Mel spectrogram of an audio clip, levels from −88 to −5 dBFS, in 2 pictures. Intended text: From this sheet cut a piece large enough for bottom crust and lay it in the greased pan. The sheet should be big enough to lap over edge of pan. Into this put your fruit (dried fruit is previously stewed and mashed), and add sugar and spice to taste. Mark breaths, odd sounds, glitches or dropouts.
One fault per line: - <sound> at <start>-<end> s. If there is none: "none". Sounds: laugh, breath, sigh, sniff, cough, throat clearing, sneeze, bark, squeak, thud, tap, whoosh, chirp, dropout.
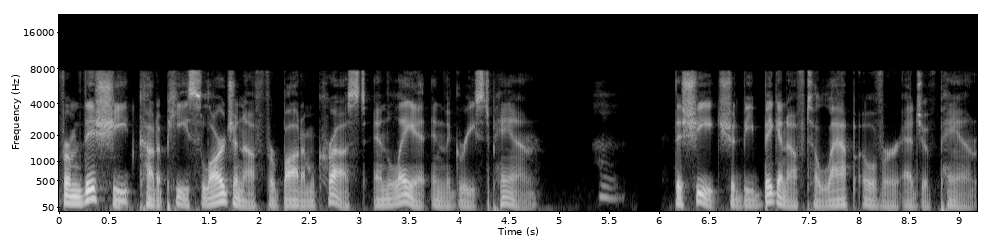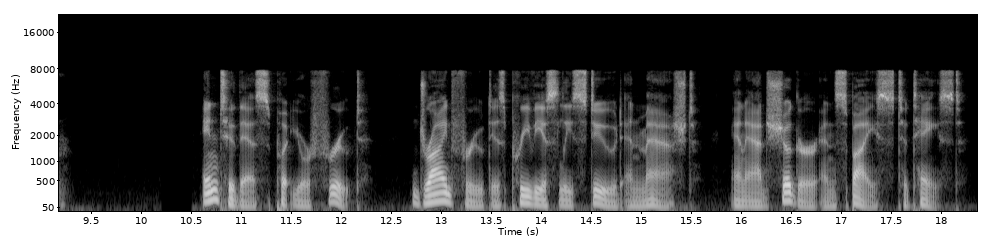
- sigh at 5.3-5.7 s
